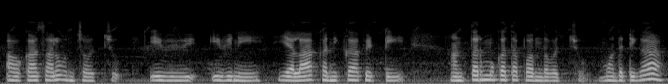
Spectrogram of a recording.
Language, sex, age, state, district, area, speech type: Telugu, female, 45-60, Andhra Pradesh, Krishna, urban, spontaneous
